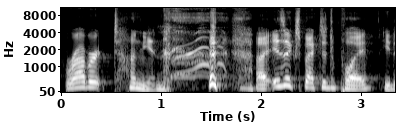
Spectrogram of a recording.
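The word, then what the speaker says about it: Tonyan: Yeah, Tunyon. That's how you pronounce it. – Tunyon, like onion. – Tunyon. Oh, I like it like Paul Bunyan.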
